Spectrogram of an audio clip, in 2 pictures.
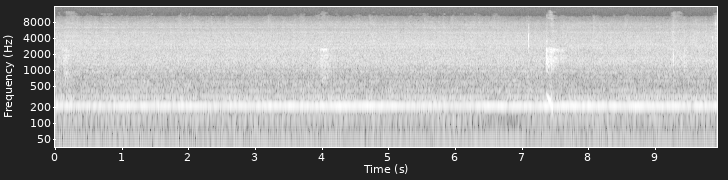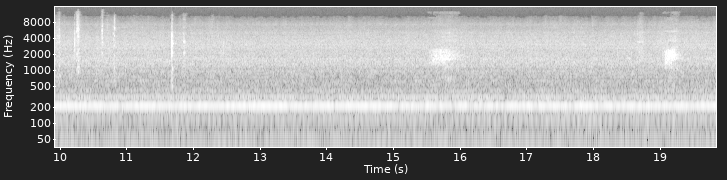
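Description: A steady machine hum with a strong low tone, continuous throughout, with a few faint light ticks and taps scattered through it.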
